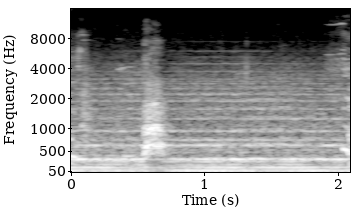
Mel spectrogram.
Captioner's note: whimpering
